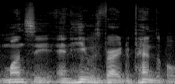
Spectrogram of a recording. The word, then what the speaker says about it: Muncie: His nickname to us was Money, because Money rhymes with Muncie, and he was very dependable.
